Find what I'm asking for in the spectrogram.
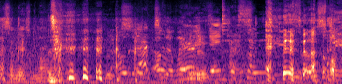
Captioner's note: laughing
